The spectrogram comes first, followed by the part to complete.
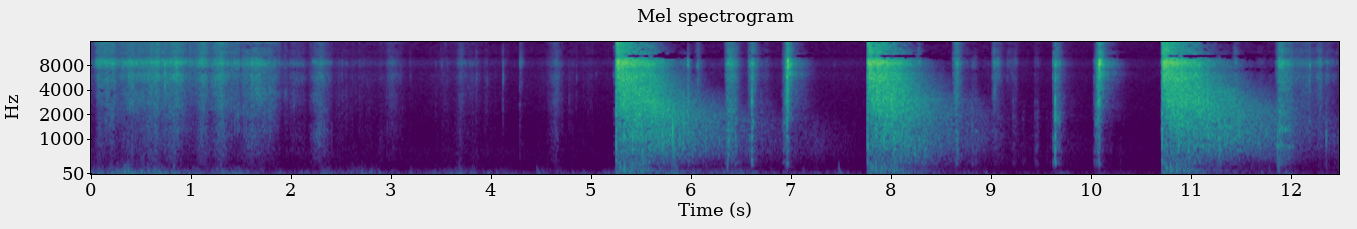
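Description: Suppressed short-barreled AR-15 firing: three loud shots about two and a half to three seconds apart, each ringing out and fading over a second or so, with fainter sharp clicks and cracks between them.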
